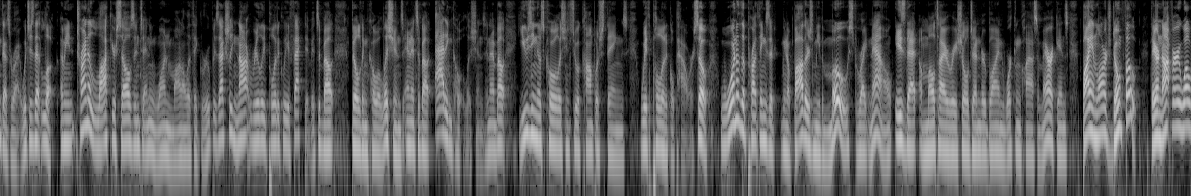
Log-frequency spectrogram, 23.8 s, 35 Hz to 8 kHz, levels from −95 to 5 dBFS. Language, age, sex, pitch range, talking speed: English, 20-39, male, 120-170 Hz, 190 wpm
